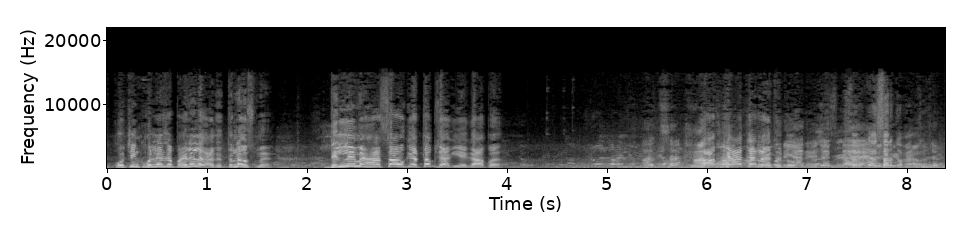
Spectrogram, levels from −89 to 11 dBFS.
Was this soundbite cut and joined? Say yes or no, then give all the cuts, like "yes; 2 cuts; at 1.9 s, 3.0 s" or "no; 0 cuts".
no; 0 cuts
